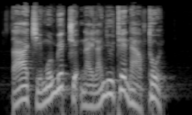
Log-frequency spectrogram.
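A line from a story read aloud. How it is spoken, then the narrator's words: Loud shout. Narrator (Vietnamese): Trưởng môn hét lớn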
